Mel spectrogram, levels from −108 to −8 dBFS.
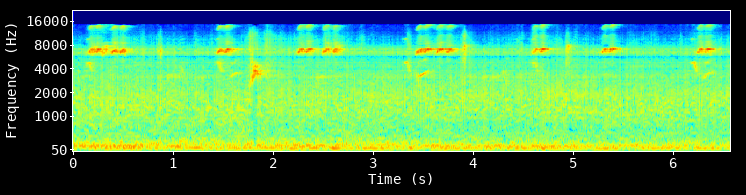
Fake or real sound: fake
